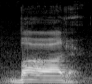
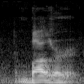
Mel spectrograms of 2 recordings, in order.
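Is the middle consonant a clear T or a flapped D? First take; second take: flapped D; flapped D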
